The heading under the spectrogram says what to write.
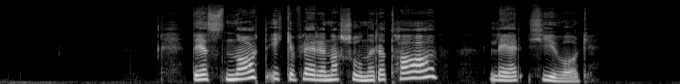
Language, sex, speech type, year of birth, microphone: Norwegian, female, read, 1956, Shure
